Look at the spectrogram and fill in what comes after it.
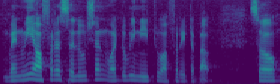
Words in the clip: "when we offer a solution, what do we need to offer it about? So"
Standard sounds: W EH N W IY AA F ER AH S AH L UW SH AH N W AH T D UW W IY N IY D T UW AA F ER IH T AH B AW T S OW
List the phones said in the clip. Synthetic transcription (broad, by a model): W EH N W IY AA F ER AH S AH L UW SH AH N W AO T D UW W IY N IY D T UW AA F ER IH T AH B AW T S OW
